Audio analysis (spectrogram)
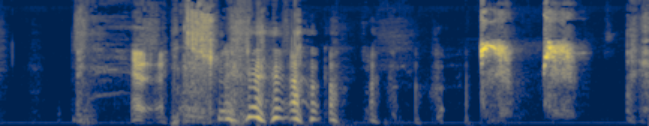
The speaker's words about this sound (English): It sounds like someone's taking a poop. That's our eagle. You think that's anything worthwhile? This is our fucking national bird.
